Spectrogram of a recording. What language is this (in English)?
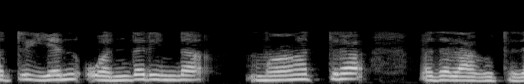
Kannada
